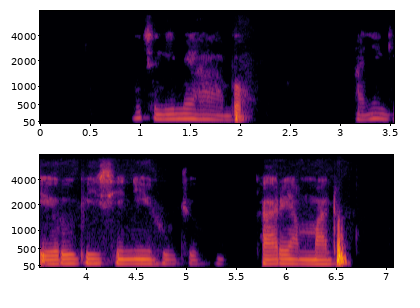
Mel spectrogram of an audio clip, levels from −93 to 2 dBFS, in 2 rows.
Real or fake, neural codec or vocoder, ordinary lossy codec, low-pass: real; none; Opus, 24 kbps; 7.2 kHz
